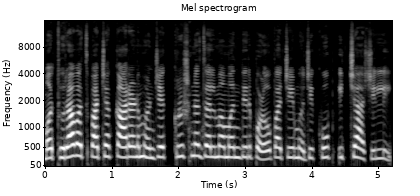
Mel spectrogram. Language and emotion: Goan Konkani, neutral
